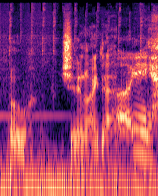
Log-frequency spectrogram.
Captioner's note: none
